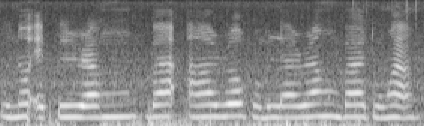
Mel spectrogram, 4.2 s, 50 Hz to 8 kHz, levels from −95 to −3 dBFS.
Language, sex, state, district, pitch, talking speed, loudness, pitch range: Garo, female, Meghalaya, North Garo Hills, 275 Hz, 70 wpm, -15 LUFS, 265-280 Hz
